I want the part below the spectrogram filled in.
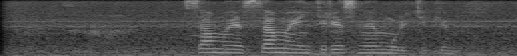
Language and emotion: Russian, neutral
